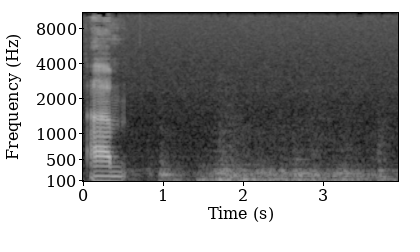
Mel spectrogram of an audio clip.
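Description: thunder crash

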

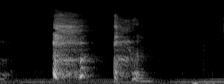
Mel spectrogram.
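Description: coughing

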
